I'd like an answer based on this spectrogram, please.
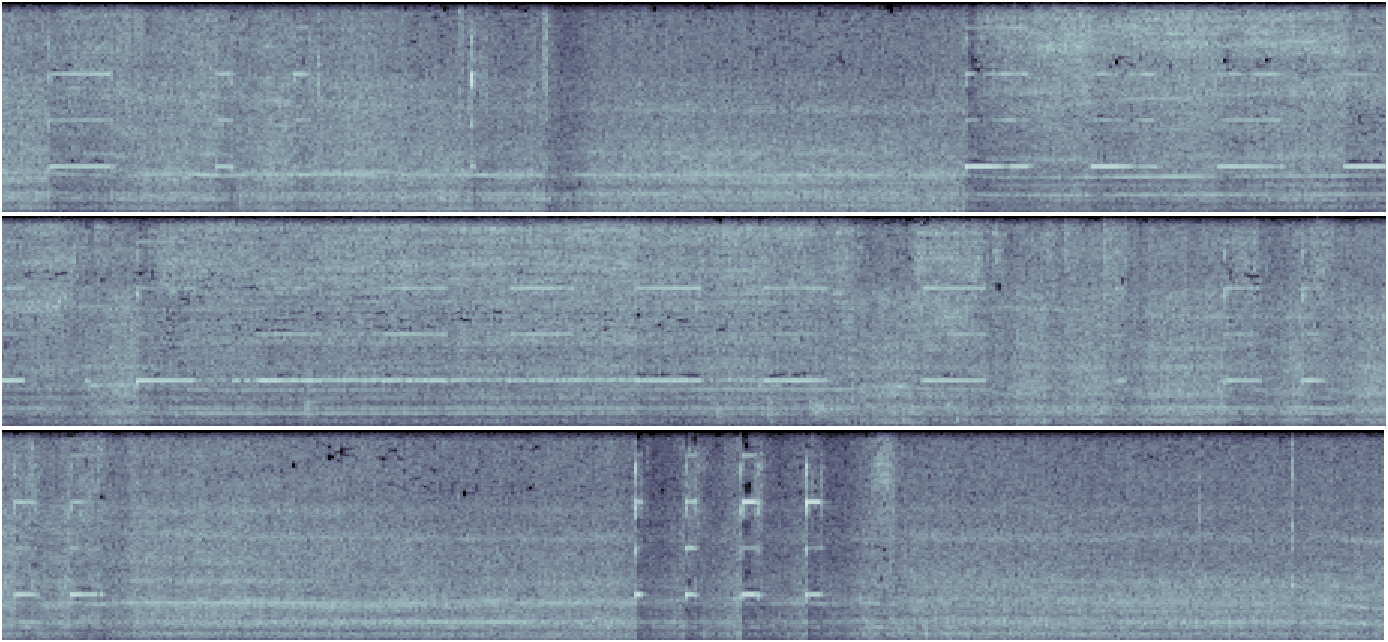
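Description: International digger truck's engine running steadily with some whining tones, while a warning alarm beeps in a steady on-off pattern through much of the stretch.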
